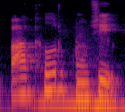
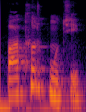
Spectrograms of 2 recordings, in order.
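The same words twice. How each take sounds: First: Slow repeat. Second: Said in the usual way. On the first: Shown as a demonstration. Teacher repeats answer slowly.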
